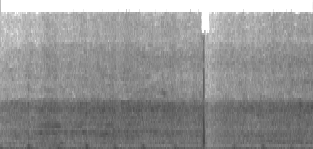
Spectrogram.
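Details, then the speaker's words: Ford EcoSport steering column: dull, regular thuds about four or five a second under road rumble, heard when turning or over potholes; steering rack already replaced and cross joints checked, the knock is inside the column. "Column के अंदर डबक डुब की आवाज आ रही है"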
